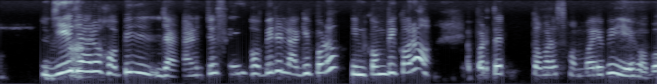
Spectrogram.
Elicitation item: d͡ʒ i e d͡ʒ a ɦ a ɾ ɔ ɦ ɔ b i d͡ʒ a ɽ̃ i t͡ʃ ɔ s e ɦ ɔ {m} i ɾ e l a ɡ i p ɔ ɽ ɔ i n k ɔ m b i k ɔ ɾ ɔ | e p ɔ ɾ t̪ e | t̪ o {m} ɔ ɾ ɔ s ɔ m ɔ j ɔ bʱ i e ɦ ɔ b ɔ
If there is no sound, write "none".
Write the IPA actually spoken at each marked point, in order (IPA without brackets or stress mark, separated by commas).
b, m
